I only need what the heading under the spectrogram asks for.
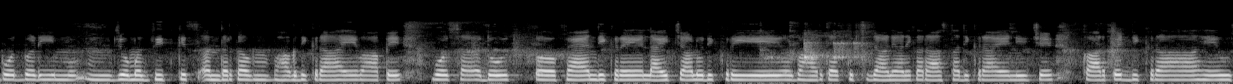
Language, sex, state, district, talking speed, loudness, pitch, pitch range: Hindi, female, Bihar, Bhagalpur, 205 wpm, -14 LUFS, 215 Hz, 210-220 Hz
